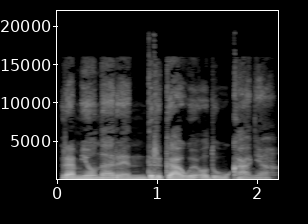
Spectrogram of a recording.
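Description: Woman narrating a spooky story, lowish voice, dry close sound. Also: level tone, unhurried, vocal fry, dark tone, dry recording. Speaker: audiobook reader.

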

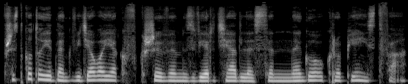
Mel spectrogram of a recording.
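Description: A woman narrating a dark fantasy story in a measured, expressive reading. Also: on the low side, dry recording, studio quality. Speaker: audiobook reader.

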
